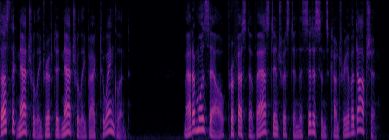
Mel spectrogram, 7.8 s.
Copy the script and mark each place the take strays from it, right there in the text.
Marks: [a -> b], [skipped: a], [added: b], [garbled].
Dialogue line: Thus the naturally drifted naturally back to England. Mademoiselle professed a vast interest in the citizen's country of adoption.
Thus the naturally drifted naturally back to England. Mademoiselle professed a vast interest in the citizen's country of adoption.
